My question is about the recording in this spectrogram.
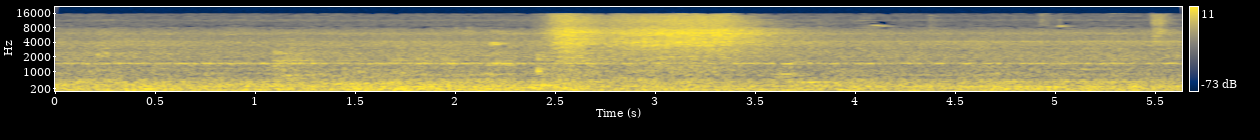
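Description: Steady rumble of a passenger train running, heard from on board, with a thin steady high whine over it. About two and a half seconds in, a hiss rises for roughly a second and fades.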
